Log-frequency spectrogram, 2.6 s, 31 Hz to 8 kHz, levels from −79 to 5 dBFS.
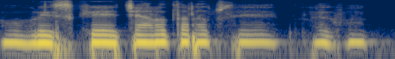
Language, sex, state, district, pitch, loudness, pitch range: Hindi, male, Punjab, Pathankot, 150 Hz, -14 LUFS, 145-155 Hz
